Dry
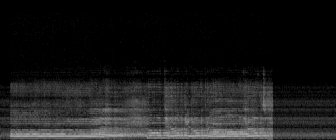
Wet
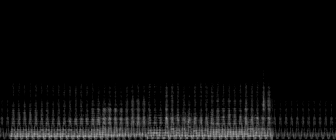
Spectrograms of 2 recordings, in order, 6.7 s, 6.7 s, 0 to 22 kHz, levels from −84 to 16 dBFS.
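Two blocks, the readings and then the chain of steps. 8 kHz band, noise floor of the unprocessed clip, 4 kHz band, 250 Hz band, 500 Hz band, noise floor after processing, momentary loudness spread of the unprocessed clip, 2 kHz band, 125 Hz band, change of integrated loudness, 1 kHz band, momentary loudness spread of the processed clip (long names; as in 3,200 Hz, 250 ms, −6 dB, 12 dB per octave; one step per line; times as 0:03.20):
below −15 dB, −50 dBFS, −6.5 dB, −5.5 dB, −8.0 dB, −60 dBFS, 5 LU, −7.5 dB, can't be measured, −7.5 dB, −7.5 dB, 5 LU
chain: auto-filter band-pass sine 8.8 Hz 320–3,700 Hz
highs frequency-modulated by the lows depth 0.12 ms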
